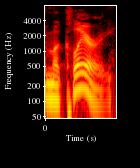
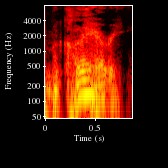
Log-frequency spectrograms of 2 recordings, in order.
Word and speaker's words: McClary: dead one investigator mw mcclary it's actually pronounced mw mccleary well he decided that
